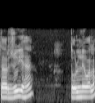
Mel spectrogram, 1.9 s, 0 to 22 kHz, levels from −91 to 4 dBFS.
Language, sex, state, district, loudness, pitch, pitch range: Hindi, male, Jharkhand, Garhwa, -11 LUFS, 180 Hz, 165-190 Hz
